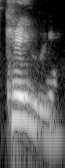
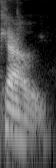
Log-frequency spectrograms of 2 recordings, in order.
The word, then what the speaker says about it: Kali: For the record, it's Kaylee, not Kali.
